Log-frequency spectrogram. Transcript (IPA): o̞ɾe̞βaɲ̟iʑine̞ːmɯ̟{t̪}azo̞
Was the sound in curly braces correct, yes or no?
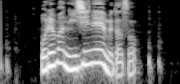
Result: no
